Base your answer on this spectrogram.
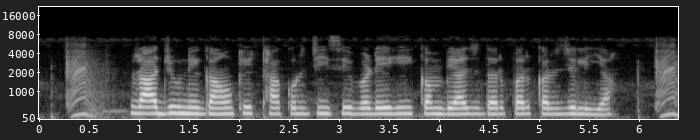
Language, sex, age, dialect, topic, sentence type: Hindi, female, 18-24, Kanauji Braj Bhasha, banking, statement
